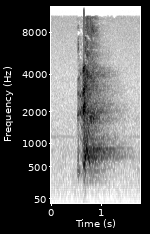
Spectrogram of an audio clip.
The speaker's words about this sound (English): Excuse me, I have to sneeze.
